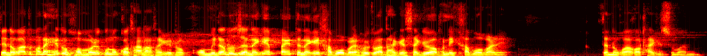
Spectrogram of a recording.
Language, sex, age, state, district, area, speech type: Assamese, male, 18-30, Assam, Sivasagar, rural, spontaneous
